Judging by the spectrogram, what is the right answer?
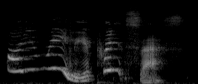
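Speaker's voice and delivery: put-on high, wondering child; little girl voice. A narrator's reading. Ellen asking the stranger if she is a princess. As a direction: ask it wide-eyed and high.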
